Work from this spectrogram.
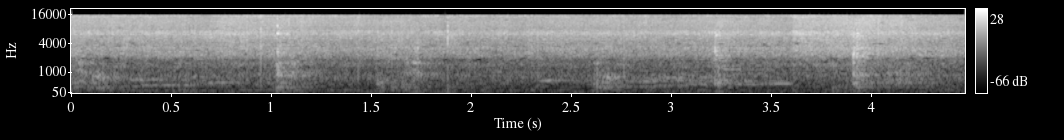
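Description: Softened tomatoes with chopped coriander stirred in a hot pan, a continuous sizzle broken by several scraping strokes of a spoon against the pan, no voices.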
